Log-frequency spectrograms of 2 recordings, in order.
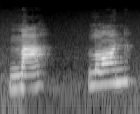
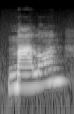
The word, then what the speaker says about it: Meallán: It comes from an old Irish word for lightning and it's spelled M-E-A-L-L-A N and it can be pronounced either Meallán, Meallán, or Meallán, Meallán.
